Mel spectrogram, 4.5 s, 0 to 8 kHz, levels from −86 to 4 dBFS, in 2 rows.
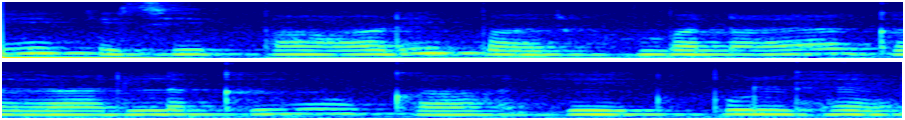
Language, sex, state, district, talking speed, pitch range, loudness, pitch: Hindi, female, Bihar, Saran, 145 wpm, 205-225 Hz, -40 LUFS, 215 Hz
